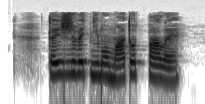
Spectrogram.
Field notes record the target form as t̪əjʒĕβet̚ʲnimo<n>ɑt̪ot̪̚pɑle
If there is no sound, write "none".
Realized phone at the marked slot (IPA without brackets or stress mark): m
